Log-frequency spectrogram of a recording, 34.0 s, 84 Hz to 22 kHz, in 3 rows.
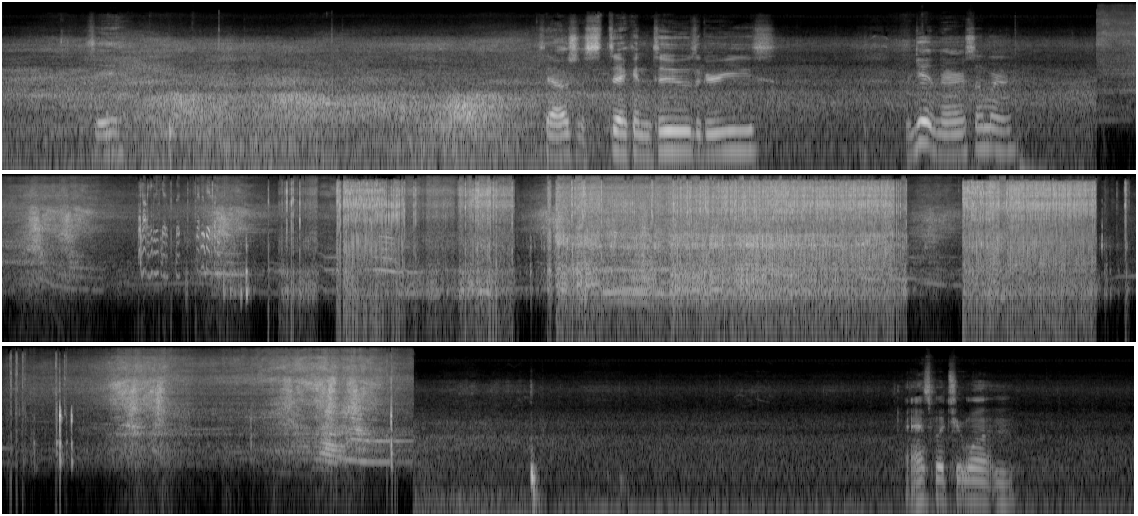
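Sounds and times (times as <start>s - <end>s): power drill running: 11.0s - 26.8s.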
